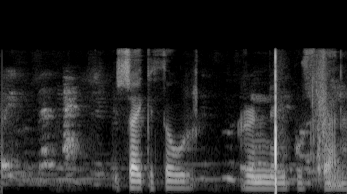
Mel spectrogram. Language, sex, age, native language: Icelandic, male, 11, Icelandic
